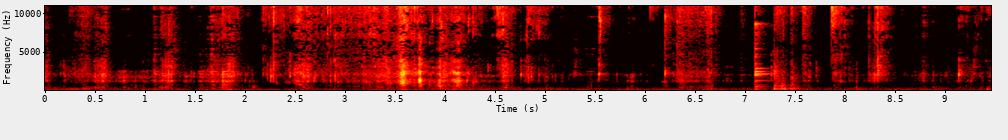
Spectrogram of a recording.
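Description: Metal spoon scraping and clinking against a frying pan as fried egg is scooped up, in scattered short strokes, loudest a few seconds in.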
